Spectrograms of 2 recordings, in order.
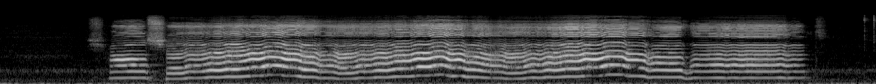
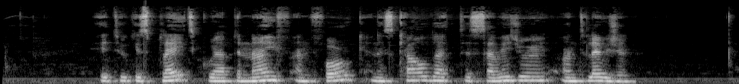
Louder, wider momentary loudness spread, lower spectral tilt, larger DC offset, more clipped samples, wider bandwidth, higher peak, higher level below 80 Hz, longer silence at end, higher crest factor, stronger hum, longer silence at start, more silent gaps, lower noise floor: about the same, -17 LUFS vs -16 LUFS; about the same, 11 LU vs 9 LU; second, 1.5 dB/octave vs -4.5 dB/octave; first, 0.2% vs under 0.1%; neither; second, 11 kHz vs 16.5 kHz; about the same, -2 dBFS vs 0 dBFS; second, -54 dBFS vs -44 dBFS; first, 0.7 s vs 0.1 s; about the same, 16 dB vs 18 dB; neither; second, 0 s vs 0.95 s; neither; about the same, -49 dBFS vs -49 dBFS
